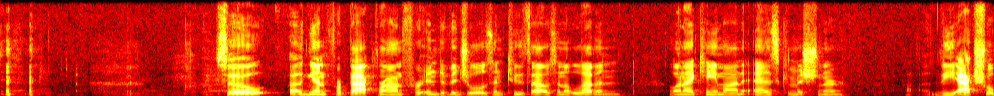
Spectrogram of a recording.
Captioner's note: laughter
